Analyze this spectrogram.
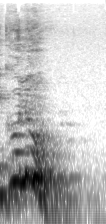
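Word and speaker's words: يقولون: کو بھی چھاڑ دیں، یقولون یعنی اس لہجے میں بولتے ہیں کہ سمجھ میں ہی نہیں آتا کہ اس نے یا کا تلفظ کیا بھی ہے یا نہیں، لیکن وہ یا کا تلفظ کر جاتا ہے لیکن وہ کسی کو محسوس ہونے نہیں دیتا. اس کی فصیح کیا بنے گی؟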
